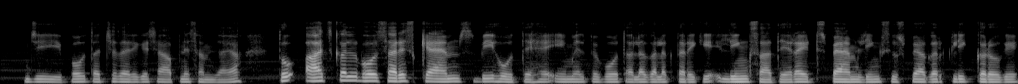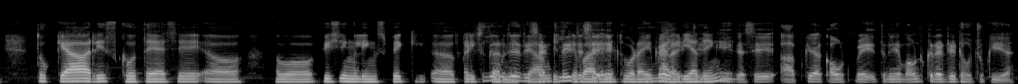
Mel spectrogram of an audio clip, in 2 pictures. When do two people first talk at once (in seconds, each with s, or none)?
14.9 s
